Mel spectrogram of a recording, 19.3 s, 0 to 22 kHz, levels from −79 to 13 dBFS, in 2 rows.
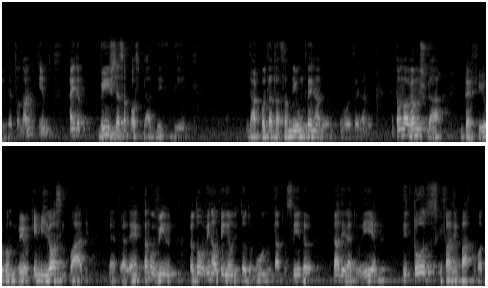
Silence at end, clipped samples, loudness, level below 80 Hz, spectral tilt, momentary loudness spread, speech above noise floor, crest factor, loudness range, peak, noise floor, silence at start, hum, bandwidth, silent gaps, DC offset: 0 s; under 0.1%; -30 LUFS; -60 dBFS; -7 dB/octave; 15 LU; 33 dB; 20 dB; 5 LU; -12 dBFS; -62 dBFS; 0 s; none; 8.2 kHz; none; under 0.1%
